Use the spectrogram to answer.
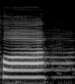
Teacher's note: ख का मखरज अदनाय हलक यानी हलक के मुंह की तरफ वाला हिस्सा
